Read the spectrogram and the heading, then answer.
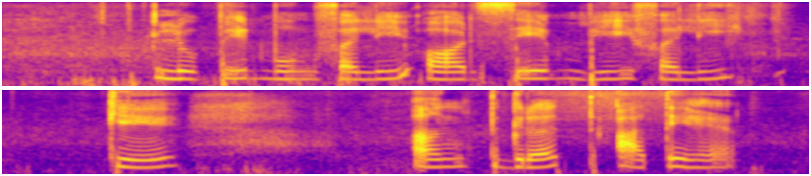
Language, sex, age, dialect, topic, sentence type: Hindi, female, 18-24, Marwari Dhudhari, agriculture, statement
